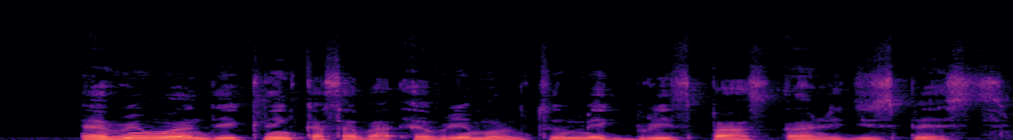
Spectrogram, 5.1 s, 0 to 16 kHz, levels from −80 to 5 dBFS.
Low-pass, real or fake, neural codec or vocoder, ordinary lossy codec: 14.4 kHz; real; none; none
